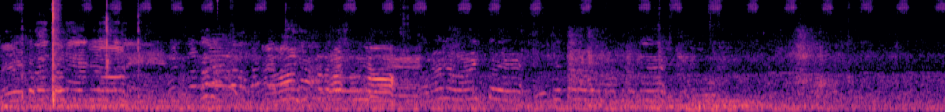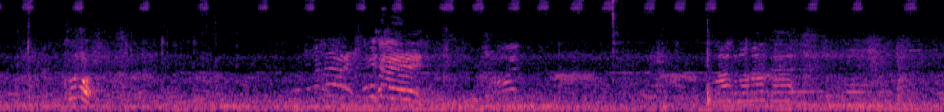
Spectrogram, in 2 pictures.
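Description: Men call out and chatter across an open outdoor field.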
